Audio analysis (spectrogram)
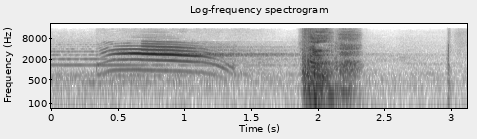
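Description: A single drawn-out meow from a cat behind a school building, fairly loud, falling in pitch at the end, followed by a short breathy rustle and a couple of faint clicks.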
